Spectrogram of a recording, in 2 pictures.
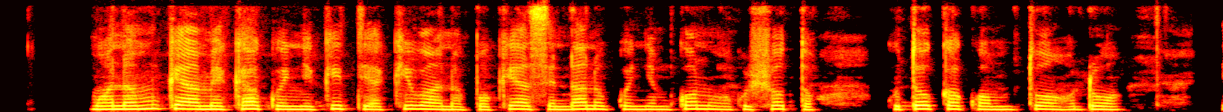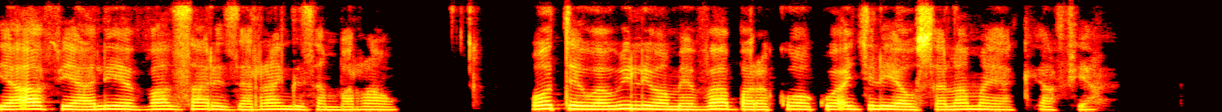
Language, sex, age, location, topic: Swahili, female, 18-24, Wajir, health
